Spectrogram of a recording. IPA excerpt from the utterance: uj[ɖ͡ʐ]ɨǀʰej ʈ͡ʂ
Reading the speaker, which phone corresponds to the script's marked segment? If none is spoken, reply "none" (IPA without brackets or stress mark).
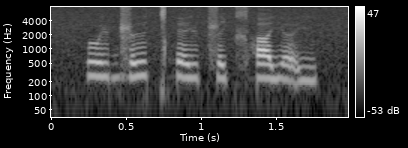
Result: ɖ͡ʐ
